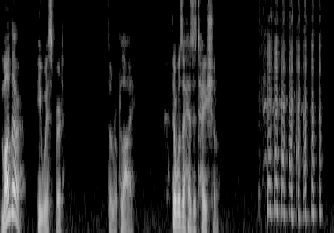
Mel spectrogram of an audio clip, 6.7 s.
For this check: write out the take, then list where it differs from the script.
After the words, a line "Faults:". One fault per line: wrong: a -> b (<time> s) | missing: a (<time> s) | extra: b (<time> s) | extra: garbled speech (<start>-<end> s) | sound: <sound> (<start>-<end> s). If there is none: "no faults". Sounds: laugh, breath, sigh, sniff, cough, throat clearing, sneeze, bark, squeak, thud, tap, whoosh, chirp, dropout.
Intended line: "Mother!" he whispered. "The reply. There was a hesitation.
"Mother!" he whispered. "The reply. There was a hesitation.
Faults:
sound: laugh (5.2-6.5 s)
